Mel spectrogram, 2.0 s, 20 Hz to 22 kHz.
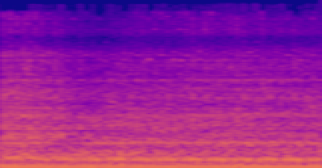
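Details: Toyota Hiace D4D diesel running after a no-start, no-click fault was traced to a fuse with no supply and bypassed; charging voltage rose from 11.5 to 13.3 V. Smooth, even diesel clatter at steady idle with no misses or knocks. Normal idle.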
